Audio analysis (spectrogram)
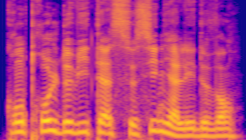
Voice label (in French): Approach Speed Cam, french; waze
